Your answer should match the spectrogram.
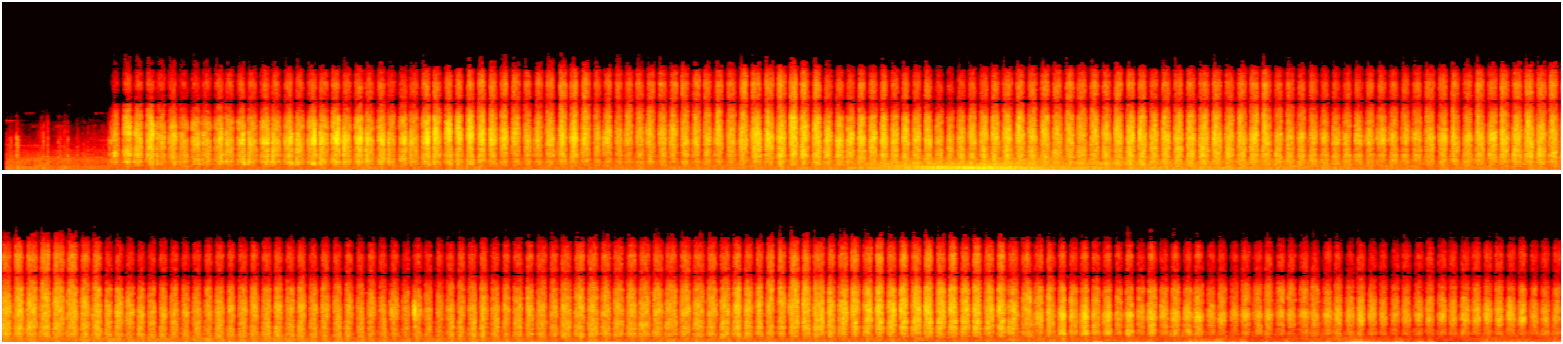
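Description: Hand sanding of a gel coat repair on a fibreglass boat hull: a round perforated sanding disc held flat under the palm and rubbed in quick, steady back-and-forth strokes, starting about a second in. The strokes are fairing the repair patch down flush with the surrounding gel coat.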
